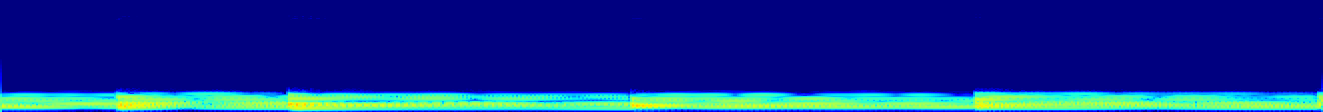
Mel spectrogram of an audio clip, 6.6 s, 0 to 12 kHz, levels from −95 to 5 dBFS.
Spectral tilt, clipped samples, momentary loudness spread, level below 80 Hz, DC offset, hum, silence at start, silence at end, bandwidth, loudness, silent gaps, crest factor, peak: -17.5 dB/octave; under 0.1%; 8 LU; under -90 dBFS; under 0.1%; none; 0 s; 0 s; 0.7 kHz; -39 LUFS; none; 18 dB; -20 dBFS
